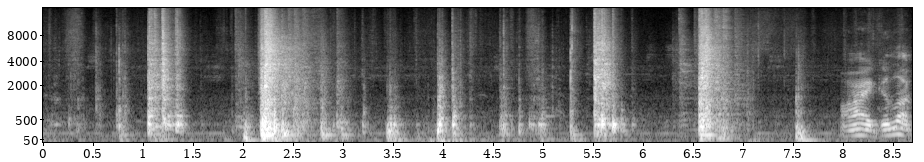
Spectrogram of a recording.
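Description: Small cardboard boxes thump and knock as they are stacked.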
